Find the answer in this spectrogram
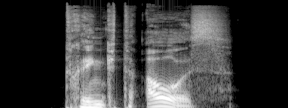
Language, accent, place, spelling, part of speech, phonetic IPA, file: German, Germany, Berlin, trinkt aus, verb, [ˌtʁɪŋkt ˈaʊ̯s], De-trinkt aus.ogg
- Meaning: inflection of austrinken: 1. third-person singular present 2. second-person plural present 3. plural imperative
